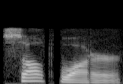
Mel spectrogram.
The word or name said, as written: saltwater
